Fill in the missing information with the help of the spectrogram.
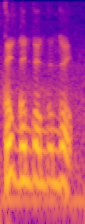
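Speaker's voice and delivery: imitated glugging drink; repeated throaty gulps, evenly spaced; gulping. A narrator's reading. Young man drinks the mole's potion, gulping. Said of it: "Here, drink this".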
